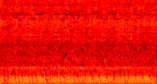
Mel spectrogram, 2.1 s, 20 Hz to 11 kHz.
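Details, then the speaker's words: Yamaha Fazer FZS 600, 29,000 miles, off the road since 2006, first run after an oil top-up: steady idle with a light, quick ticking over it; owner thinks it's normal and will quiet once the fresh oil circulates. "Engine does sound a little bit tappity, but I think that's quite normal at the moment because it hasn't run well."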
